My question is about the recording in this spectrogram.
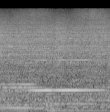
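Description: Live rock band playing loud distorted electric guitars over drums, with no vocals. A long high note is held from about half a second in, and a heavy drum hit lands about a second in.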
